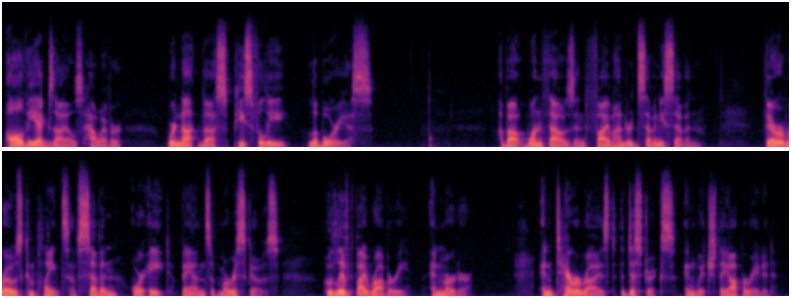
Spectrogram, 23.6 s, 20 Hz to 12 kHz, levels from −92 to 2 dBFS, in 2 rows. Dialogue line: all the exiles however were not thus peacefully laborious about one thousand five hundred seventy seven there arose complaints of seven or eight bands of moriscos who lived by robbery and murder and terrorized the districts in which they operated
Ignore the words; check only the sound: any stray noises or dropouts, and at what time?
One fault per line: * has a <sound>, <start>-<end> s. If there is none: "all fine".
* has a tap, 6.4-6.6 s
